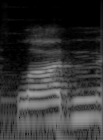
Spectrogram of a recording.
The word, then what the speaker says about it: Ladan: I tell them it's like bin Laden but you get rid of the bin and you just keep the good and get you know and keep just awesome Laden.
